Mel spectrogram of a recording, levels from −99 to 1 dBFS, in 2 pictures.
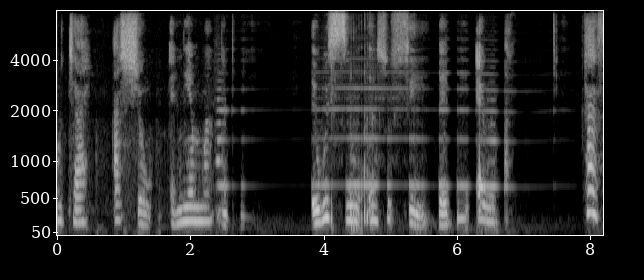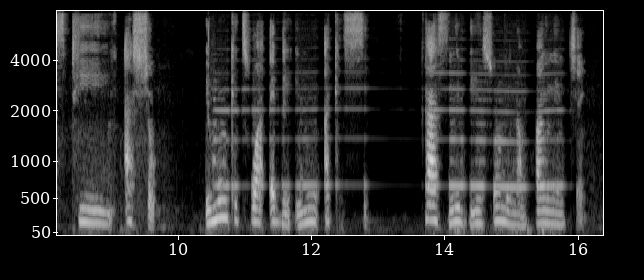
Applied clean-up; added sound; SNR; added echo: neural mask model RNNoise.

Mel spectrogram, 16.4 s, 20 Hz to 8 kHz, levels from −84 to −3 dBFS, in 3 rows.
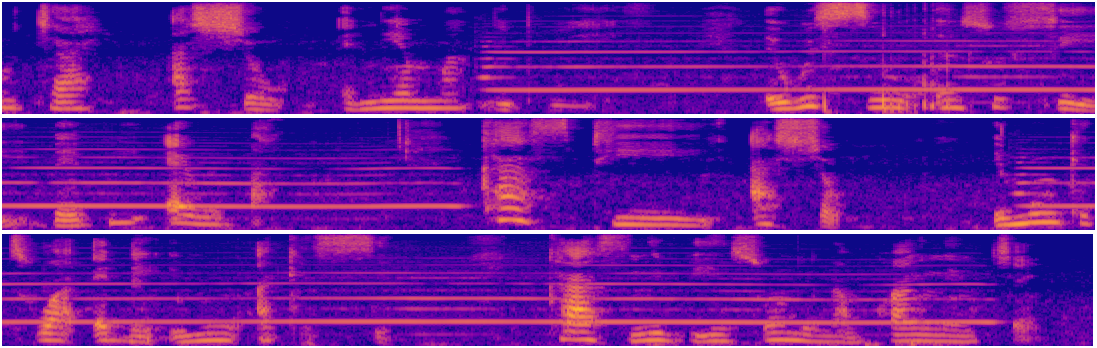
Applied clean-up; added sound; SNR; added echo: none; Wind instrument, woodwind instrument; 8 dB; none.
